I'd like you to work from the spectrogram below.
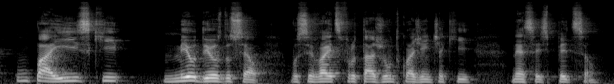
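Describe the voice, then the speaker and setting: Lively intonation marks this man's fairly slow delivery. The recording is very clean, with a silent background. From Brazil. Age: 40s. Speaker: motorcycle travel vlogger. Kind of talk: documentary narration.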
